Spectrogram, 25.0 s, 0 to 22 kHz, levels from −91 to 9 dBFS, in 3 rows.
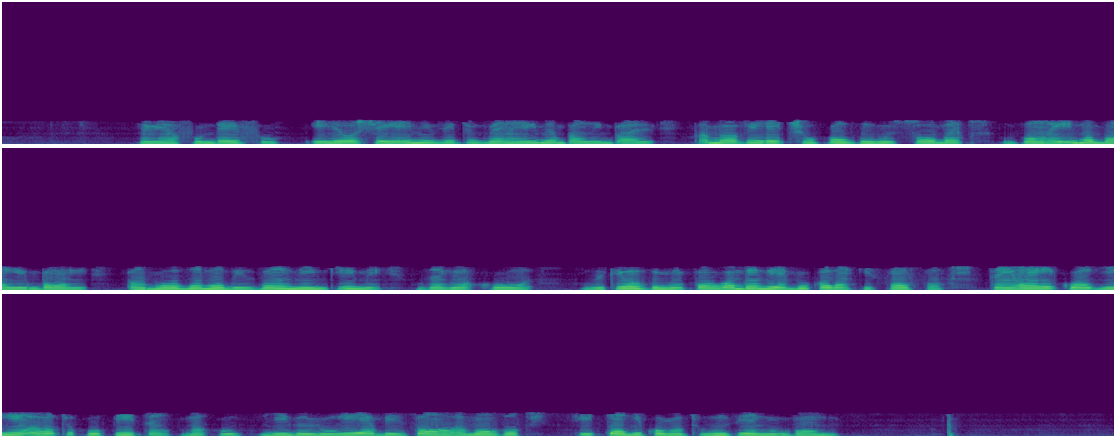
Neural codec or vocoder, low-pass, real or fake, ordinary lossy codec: autoencoder, 44.1 kHz, a latent of 192 numbers a frame, MeloTTS; 3.6 kHz; fake; MP3, 32 kbps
